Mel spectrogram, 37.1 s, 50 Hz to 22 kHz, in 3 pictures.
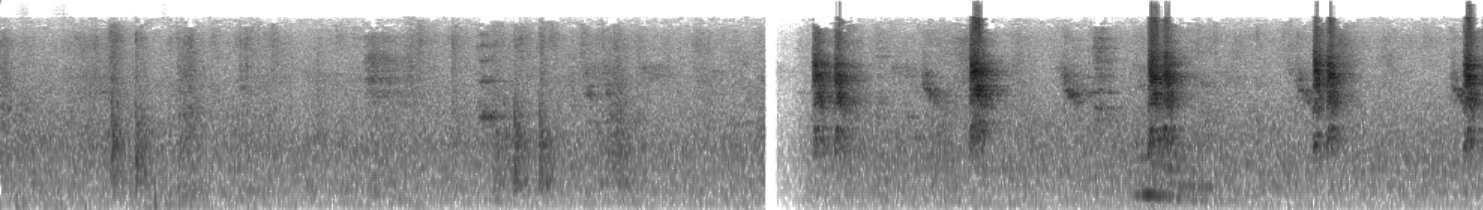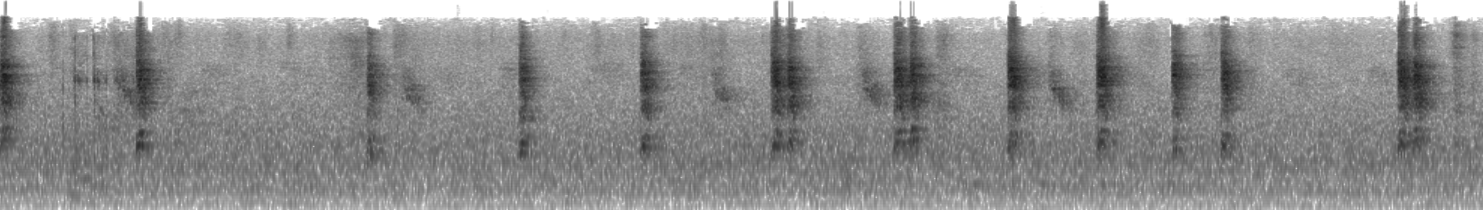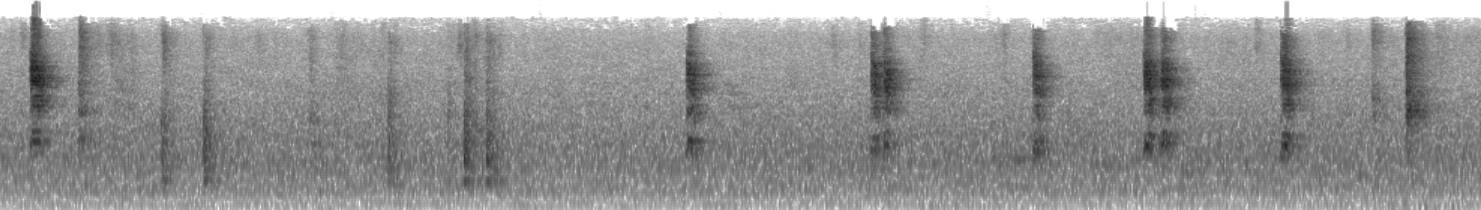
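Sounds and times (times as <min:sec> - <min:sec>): canary chirping: 0:06.7 - 0:09.9, 0:10.7 - 0:11.3, 0:12.1 - 0:14.2, 0:15.3 - 0:25.3, 0:34.2 - 0:34.7.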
